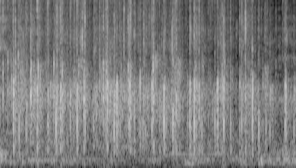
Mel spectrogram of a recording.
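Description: A large crowd at Casa de Jesús applauds God loudly and steadily after a prayer, dense overlapping claps filling the space for several seconds without pause, with no voices standing out.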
